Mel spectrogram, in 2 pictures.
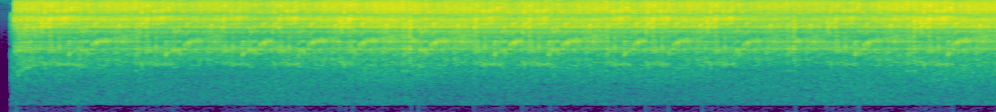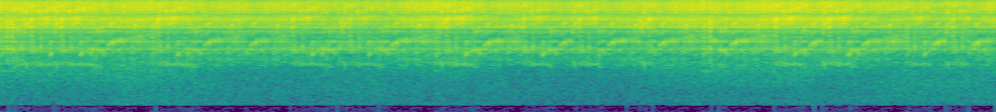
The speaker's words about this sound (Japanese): お待たせいたしました。それでは、お耳の洗浄を始めていきます。まずはこちらのお耳から。失礼します。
